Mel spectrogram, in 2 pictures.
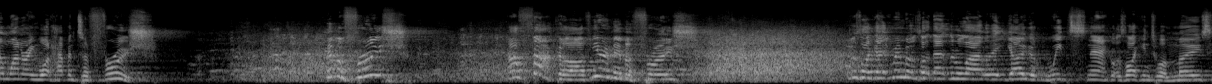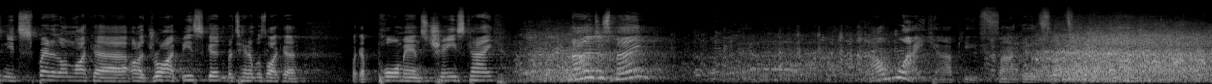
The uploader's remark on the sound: Recorded on Wednesday 29 March 2017 at The Regent Theatre for ABC. At The Regent Theatre for ABC, officially kicking off the 2017 Melbourne International Comedy Festival - the Opening Night Comedy Allstars Supershow.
